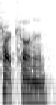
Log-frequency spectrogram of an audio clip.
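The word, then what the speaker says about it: Harkonnen: haran right the atries they call it Harkin in the movie but that's wrong it's harkonen yeah because you can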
